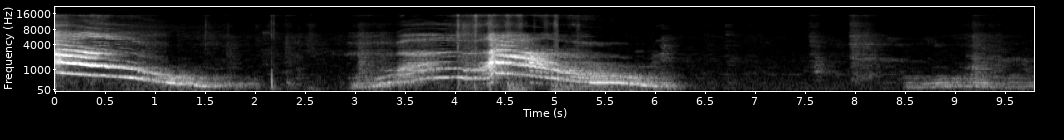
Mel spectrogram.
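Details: Angry domestic cats fighting: a long, harsh yowl that slides steeply downward over two seconds, then a second wail that rises and falls, followed by faint low moaning.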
